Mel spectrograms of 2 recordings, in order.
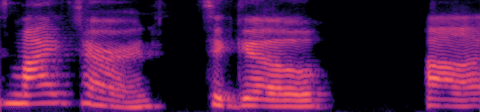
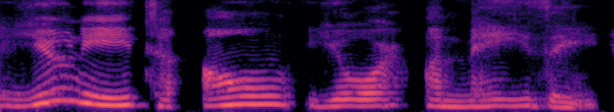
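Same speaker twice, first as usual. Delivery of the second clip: very slow, every word landing; slow, weighty advice; 3 dB quieter, much slower than usual. Retold or imitated. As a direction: deliver it slowly like a life-changing truth. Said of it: "She said".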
